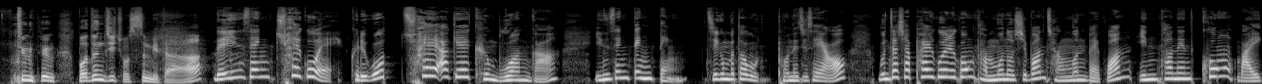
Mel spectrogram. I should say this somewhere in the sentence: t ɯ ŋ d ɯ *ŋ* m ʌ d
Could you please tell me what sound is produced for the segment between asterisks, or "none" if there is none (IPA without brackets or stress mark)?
ŋ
